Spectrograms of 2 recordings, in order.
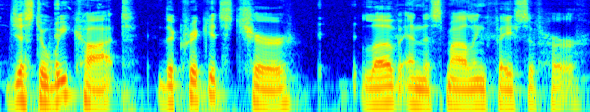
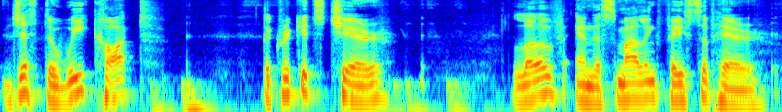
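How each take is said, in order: First: It is said in an American accent. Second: It is said in a Scots-Irish-style accent.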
